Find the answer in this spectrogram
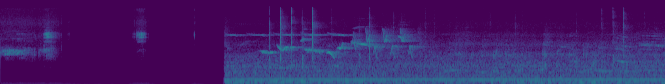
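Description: A woodpecker gives short, sharp, high chirping notes in quick irregular bursts, over a steady low electrical hum and background hiss.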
